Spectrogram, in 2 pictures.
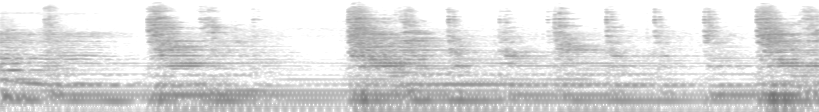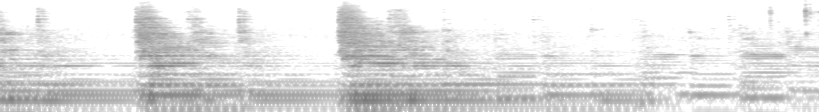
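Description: Acoustic guitar strummed in a steady rhythm, a heavier strum about once a second with lighter strokes between, playing an instrumental break with no singing.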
